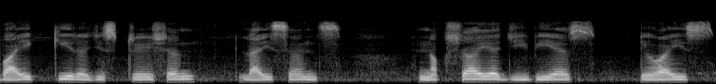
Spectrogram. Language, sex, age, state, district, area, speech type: Urdu, male, 30-45, Delhi, New Delhi, urban, spontaneous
